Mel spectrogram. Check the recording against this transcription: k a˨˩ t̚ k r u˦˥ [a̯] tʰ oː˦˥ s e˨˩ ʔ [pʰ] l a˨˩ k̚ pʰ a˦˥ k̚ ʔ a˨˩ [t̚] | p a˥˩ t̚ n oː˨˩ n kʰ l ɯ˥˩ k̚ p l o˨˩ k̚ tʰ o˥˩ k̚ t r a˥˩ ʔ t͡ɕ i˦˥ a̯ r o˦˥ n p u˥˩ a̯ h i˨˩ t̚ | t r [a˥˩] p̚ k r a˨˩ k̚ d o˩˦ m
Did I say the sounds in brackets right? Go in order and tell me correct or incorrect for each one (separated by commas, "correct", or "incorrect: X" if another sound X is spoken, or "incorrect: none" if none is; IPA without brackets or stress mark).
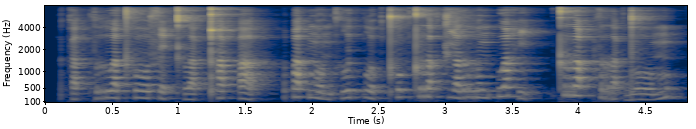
correct, incorrect: kʰ, correct, correct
